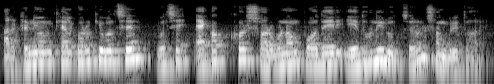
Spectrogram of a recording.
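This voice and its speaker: A man giving a recorded lesson on pronunciation, explaining rules, asking rhetorical questions and sounding out example words slowly. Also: fairly high pitch, expressive, dull audio, a little hiss or hum. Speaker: Bengali language teacher.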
